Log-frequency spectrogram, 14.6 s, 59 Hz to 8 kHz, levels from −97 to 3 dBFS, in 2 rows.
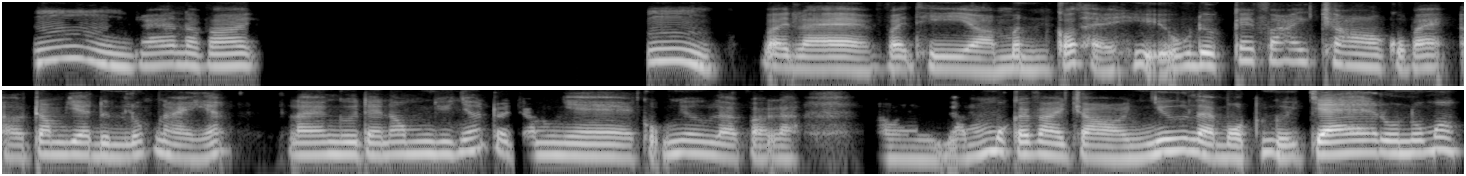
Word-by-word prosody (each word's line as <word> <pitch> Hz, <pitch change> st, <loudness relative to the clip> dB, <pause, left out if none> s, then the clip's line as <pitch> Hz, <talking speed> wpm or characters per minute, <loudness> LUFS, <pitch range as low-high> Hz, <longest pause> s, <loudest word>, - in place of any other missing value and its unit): Ừm, 255 Hz, -7 st, -3 dB
ra 200 Hz, +2 st, -4 dB
là 205 Hz, -1 st, -2 dB
vậy. 195 Hz, +1 st, -1 dB, 1.9 s
Ừm. 255 Hz, -6 st, -1 dB, 0.2 s
Vậy 180 Hz, -, +1 dB
là 165 Hz, -2 st, +2 dB
vậy 165 Hz, 0 st, +2 dB
thì, 165 Hz, -4 st, -2 dB
ờ, 150 Hz, -2 st, +1 dB
mình 160 Hz, 0 st, -2 dB
có 215 Hz, -, +4 dB
thể 145 Hz, -9 st, -3 dB
hiểu 200 Hz, -3 st, 0 dB
được 200 Hz, -2 st, +4 dB
cái 265 Hz, -, -1 dB
vai 250 Hz, -1 st, -4 dB
trò 200 Hz, -5 st, -2 dB
của 165 Hz, -, -3 dB
bạn 175 Hz, +2 st, -1 dB
ở 160 Hz, -, -6 dB
trong 190 Hz, +3 st, -1 dB
gia 190 Hz, -1 st, +3 dB
đình 175 Hz, -2 st, -1 dB
lúc 185 Hz, +6 st, -3 dB
này 165 Hz, -7 st, -3 dB
á, 185 Hz, +6 st, -3 dB, 0.3 s
là 185 Hz, 0 st, 0 dB
người 190 Hz, 0 st, +1 dB
đàn 185 Hz, -1 st, -1 dB
ông 195 Hz, +1 st, 0 dB
duy 195 Hz, -, 0 dB
nhất 230 Hz, +5 st, -2 dB
ở 210 Hz, -, -2 dB
trong 185 Hz, +1 st, -3 dB
nhà 170 Hz, -2 st, +1 dB
cũng 195 Hz, -, -4 dB
như 205 Hz, -2 st, 0 dB
là, 170 Hz, -3 st, -1 dB
gọi -, -, -3 dB
là, 150 Hz, -1 st, -5 dB, 0.4 s
ờ, 150 Hz, -, -10 dB, 0.2 s
đóng 175 Hz, +8 st, -3 dB
một 230 Hz, -, +4 dB
cái 195 Hz, -2 st, +3 dB
vai 185 Hz, -3 st, +3 dB
trò 160 Hz, -2 st, 0 dB
như 205 Hz, +10 st, +3 dB
là 210 Hz, -, +5 dB
một 160 Hz, +4 st, +1 dB
người 165 Hz, -6 st, 0 dB
cha 205 Hz, +2 st, +7 dB
luôn, 205 Hz, -1 st, +3 dB
đúng 210 Hz, +3 st, +1 dB
không? 250 Hz, -2 st, +1 dB
190 Hz, 225 wpm, -22 LUFS, 165-210 Hz, 1.9 s, cha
